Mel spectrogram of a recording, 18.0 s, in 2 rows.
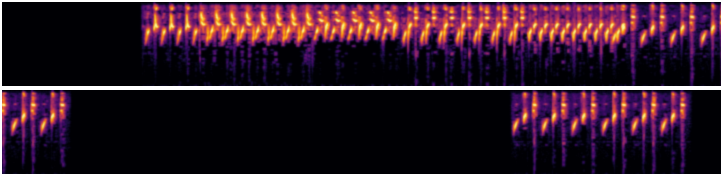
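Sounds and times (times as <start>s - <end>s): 
finch song: 1.8s - 9.8s, 15.4s - 17.6s.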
